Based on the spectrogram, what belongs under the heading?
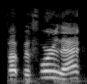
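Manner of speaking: usual speaking voice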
